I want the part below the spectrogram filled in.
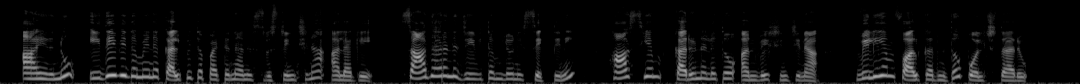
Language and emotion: Telugu, neutral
